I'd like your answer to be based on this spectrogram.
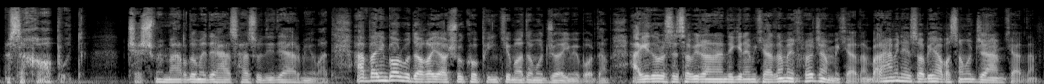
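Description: A man's voice: lowish voice, sing-song, hardly any pauses. A man reading a novel as an audiobook, telling a first-person story. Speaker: narrator. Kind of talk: audiobook narration.

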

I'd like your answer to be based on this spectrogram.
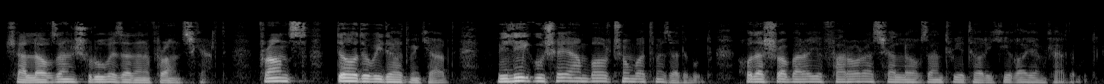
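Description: Gravelly male audiobook narrator. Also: mid-range voice. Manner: steady storytelling. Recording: muffled lo-fi recording.

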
